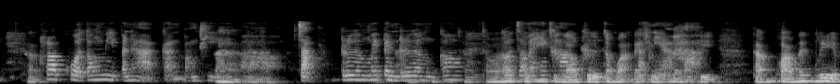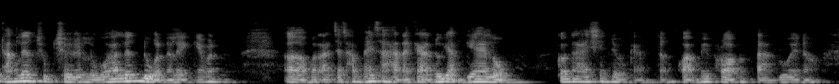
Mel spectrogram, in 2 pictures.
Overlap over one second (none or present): present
